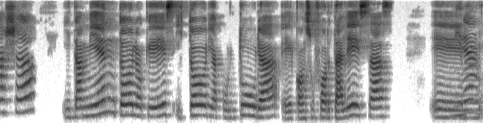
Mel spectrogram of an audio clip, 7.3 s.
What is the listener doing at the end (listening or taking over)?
listening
